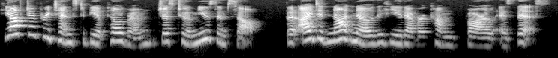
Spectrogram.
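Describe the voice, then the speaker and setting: A kindly little boy from a children's story, voiced by a woman. He speaks frankly and gently, as one who knows better, in a moderately high voice. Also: big pitch swings, moderate pace. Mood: knowing. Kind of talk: children's storybook character reading.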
